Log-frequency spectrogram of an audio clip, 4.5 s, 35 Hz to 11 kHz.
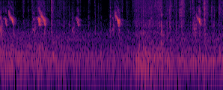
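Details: Eurasian tree sparrows on a March 16 afternoon, wary of a Godzilla figure set beside their feeding spot: four short, sharp high chirps spaced irregularly over a few seconds, with soft rustling and fluttering between them.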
